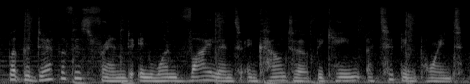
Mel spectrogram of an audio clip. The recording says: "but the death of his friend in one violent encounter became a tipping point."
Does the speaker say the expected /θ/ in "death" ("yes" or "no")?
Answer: yes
